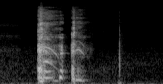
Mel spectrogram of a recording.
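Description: Two sharp coughs close to the microphone, followed by a softer third one after a brief pause.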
